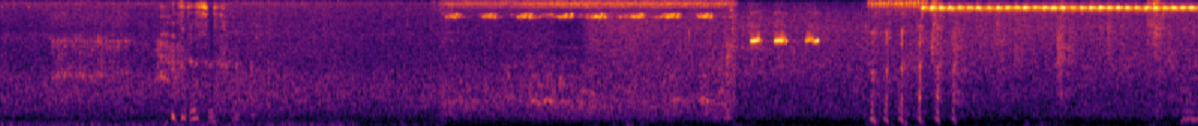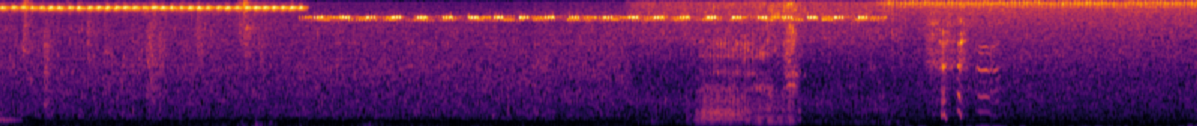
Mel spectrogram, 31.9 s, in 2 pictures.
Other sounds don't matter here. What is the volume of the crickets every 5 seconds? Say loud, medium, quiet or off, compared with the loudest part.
medium, loud, loud, loud, loud, medium, medium.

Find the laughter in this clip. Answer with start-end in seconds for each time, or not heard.
2.1-3.6, 11.6-12.8, 28.3-29.4.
